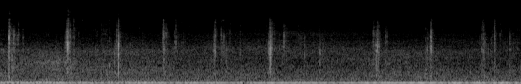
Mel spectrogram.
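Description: Footsteps crunch on railway ballast at a walking pace.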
